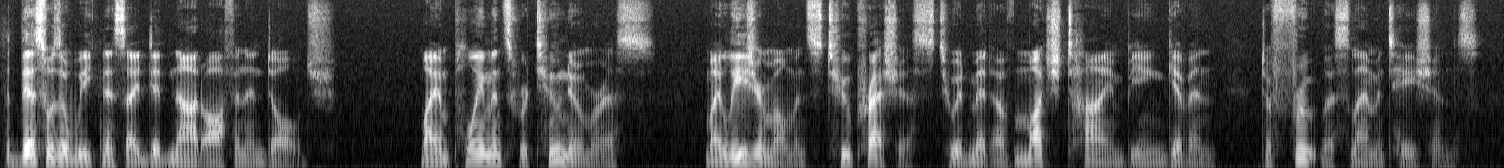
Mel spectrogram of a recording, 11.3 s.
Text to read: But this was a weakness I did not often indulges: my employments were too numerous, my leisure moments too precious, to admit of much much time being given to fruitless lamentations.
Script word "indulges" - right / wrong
wrong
